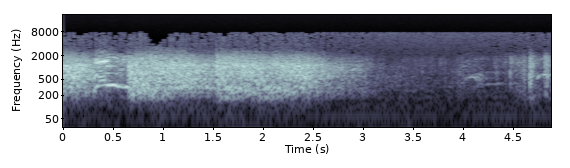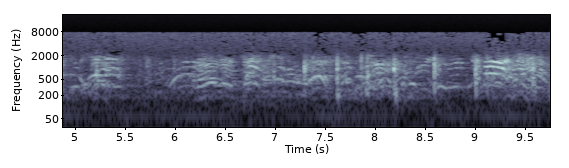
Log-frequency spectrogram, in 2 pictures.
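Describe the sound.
Gunshots in a gunfight from a Western radio drama: a loud, booming burst of blasts that lasts about three seconds, then a man starts talking.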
